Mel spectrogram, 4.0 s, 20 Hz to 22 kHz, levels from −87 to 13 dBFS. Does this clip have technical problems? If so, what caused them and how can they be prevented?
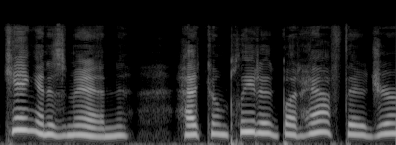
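No, nothing in this one trips me up, so there's nothing here that needs fixing or preventing.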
